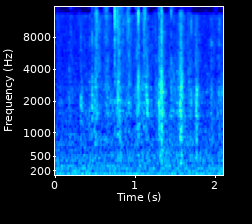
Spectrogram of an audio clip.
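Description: Ziploc plastic bag of freshly mixed glue-and-liquid-starch slime being squeezed and kneaded in the fingers, giving a string of short crinkles and clicks, over a steady low room hum.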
